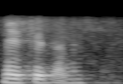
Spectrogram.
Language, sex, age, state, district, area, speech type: Odia, male, 30-45, Odisha, Koraput, urban, conversation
